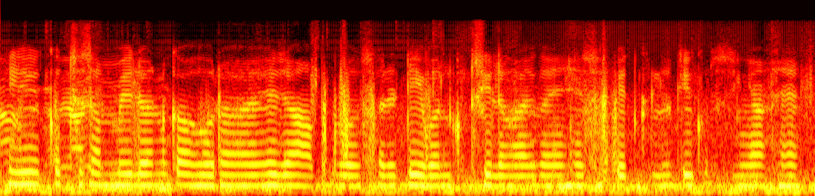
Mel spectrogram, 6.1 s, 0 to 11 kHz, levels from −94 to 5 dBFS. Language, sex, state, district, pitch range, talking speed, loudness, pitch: Hindi, female, Himachal Pradesh, Shimla, 175-185 Hz, 205 wpm, -15 LUFS, 180 Hz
